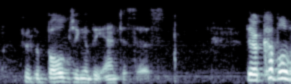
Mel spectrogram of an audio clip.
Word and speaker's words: entasis: middle you'll see the word written but I'll spell it for you right now it's called ant Isis en ta sis and that has to do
